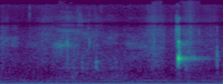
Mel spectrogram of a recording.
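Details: A first bout of hiccups: a single brief, sharp hiccup over low room noise.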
